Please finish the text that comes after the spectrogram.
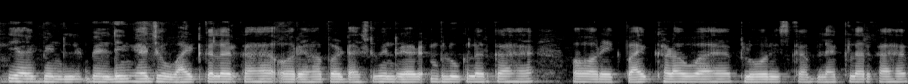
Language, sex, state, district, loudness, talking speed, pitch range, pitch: Hindi, male, Chandigarh, Chandigarh, -15 LUFS, 200 wpm, 120-125 Hz, 125 Hz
